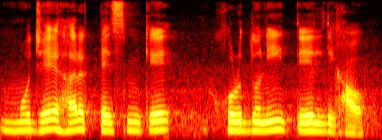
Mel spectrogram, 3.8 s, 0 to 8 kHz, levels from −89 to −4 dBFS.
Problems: constant background noise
